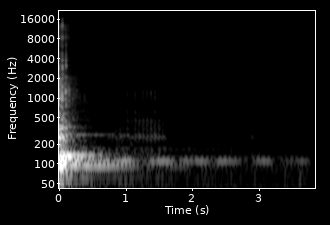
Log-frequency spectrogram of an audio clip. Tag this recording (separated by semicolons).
stretch; spring; metalic; acoustic; pull; wood; percussive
